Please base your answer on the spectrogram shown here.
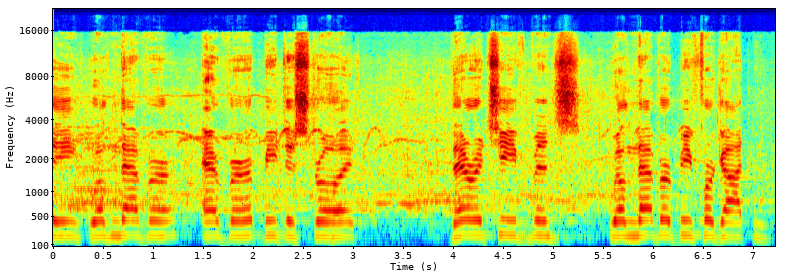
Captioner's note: applause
